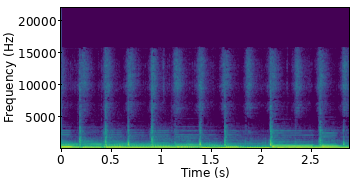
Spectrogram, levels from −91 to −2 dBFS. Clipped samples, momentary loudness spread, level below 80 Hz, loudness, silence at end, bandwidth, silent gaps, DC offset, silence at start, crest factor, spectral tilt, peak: under 0.1%; 3 LU; -20 dBFS; -20 LUFS; 0 s; 10.5 kHz; none; under 0.1%; 0 s; 12 dB; -10 dB/octave; -6 dBFS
